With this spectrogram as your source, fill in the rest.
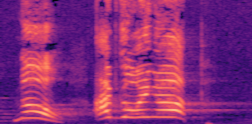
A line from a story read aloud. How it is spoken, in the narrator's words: he yelled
